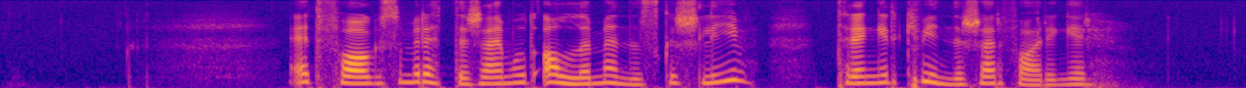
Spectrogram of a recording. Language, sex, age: Norwegian, female, 49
